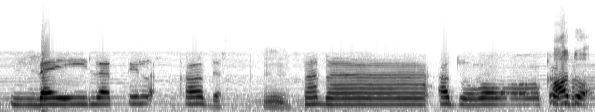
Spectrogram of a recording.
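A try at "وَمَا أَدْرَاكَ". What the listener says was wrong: अदो नहीं है यहाँ, द्वाद नहीं है यहाँ, दाल है। वमा अदराका, दाल लाइट है, अद अद अद अद हो जाएगा तो द्वाद बन जाएगा।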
